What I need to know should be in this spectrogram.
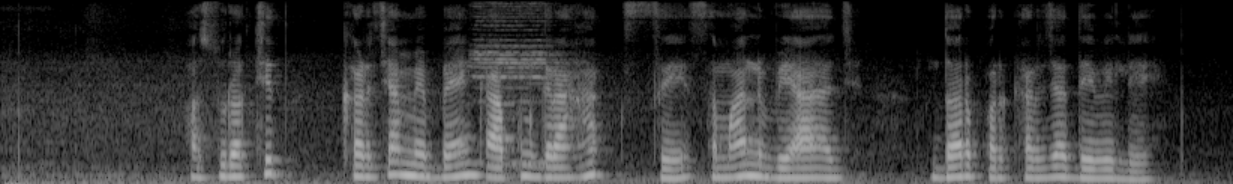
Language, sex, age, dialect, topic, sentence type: Bhojpuri, male, 25-30, Southern / Standard, banking, statement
